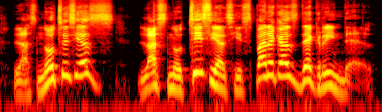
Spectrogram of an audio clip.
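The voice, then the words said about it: Spanish-language announcer voice. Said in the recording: “You have a good Spanish announcer voice.”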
